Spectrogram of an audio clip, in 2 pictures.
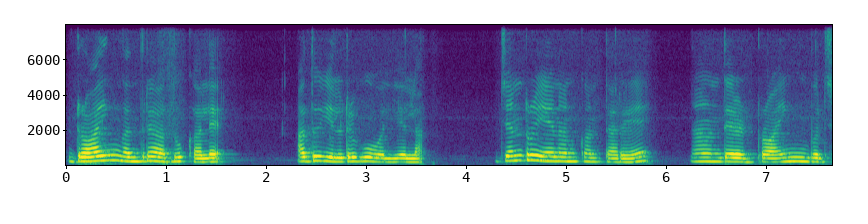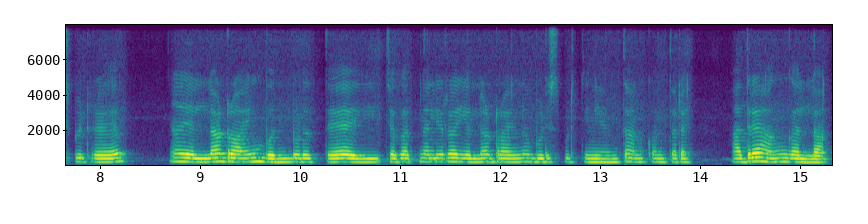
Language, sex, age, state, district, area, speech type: Kannada, female, 18-30, Karnataka, Chitradurga, rural, spontaneous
